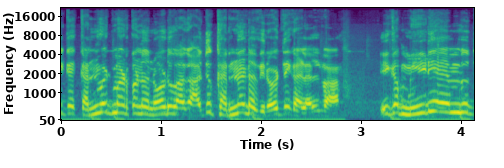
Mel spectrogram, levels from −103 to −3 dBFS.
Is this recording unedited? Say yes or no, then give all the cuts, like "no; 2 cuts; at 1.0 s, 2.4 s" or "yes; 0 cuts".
yes; 0 cuts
